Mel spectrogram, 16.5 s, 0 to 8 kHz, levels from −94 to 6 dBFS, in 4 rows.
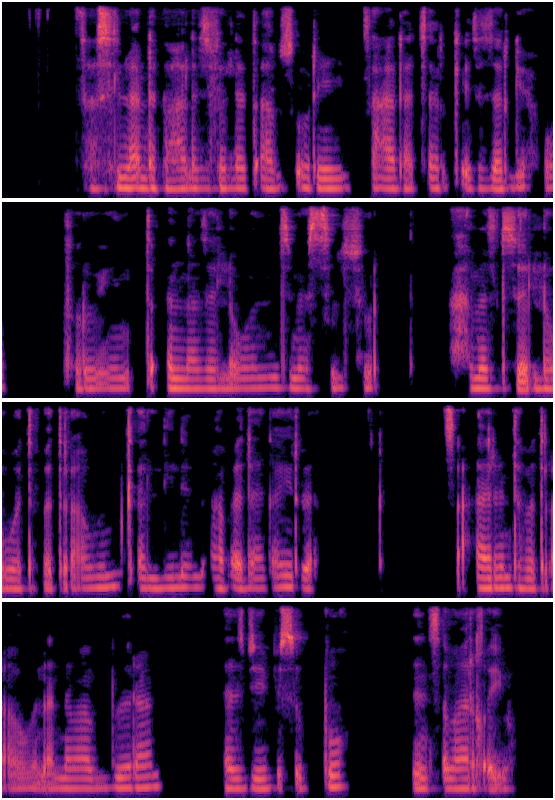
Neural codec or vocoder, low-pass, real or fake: none; 7.2 kHz; real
